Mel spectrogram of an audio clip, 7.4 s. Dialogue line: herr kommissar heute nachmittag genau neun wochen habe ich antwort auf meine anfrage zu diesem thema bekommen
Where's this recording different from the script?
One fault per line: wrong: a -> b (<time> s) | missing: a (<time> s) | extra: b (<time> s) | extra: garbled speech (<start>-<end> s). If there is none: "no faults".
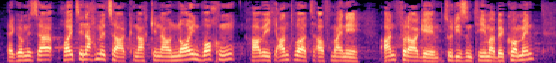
extra: nach (1.8 s)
